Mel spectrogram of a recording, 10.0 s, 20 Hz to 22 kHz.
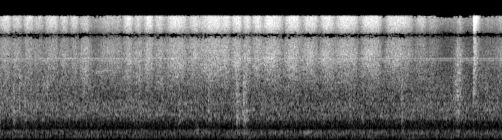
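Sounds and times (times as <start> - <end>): eraser scrubbing whiteboard: 0.0 - 8.8.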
